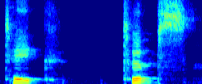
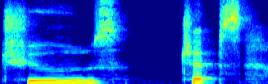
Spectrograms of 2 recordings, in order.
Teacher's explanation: For the t of tips, you should hear the kind of burst of air.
